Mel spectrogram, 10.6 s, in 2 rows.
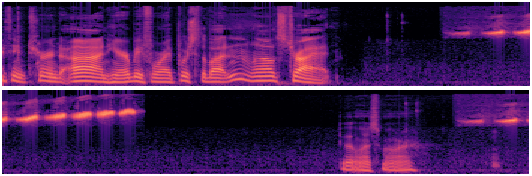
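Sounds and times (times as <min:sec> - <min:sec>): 
speech: 0:00.0 - 0:03.4, 0:08.7 - 0:09.5
prairie warbler song: 0:04.4 - 0:06.7, 0:09.8 - 0:10.5.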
